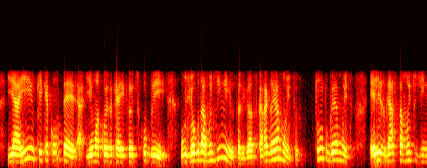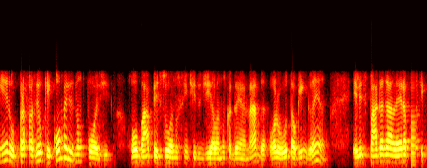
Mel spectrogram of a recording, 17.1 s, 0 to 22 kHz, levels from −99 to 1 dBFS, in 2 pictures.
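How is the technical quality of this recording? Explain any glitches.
The speech is narrowband and plainly codec-damaged, with five brief dropouts.

iLBC codec: the band is limited to 250 Hz to 3.5 kHz, and the independently coded frames give a rough, synthetic texture, consistent with iLBC at about 13.3 kbps.

Lost iLBC frames: at 1.08, 4.29, 10.8, 14.75 and 16.76 s, lasting 90, 60, 60, 30 and 90 ms. The decoder repeats the last pitch cycle with noise, giving a held, buzzy vowel before recovering immediately.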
